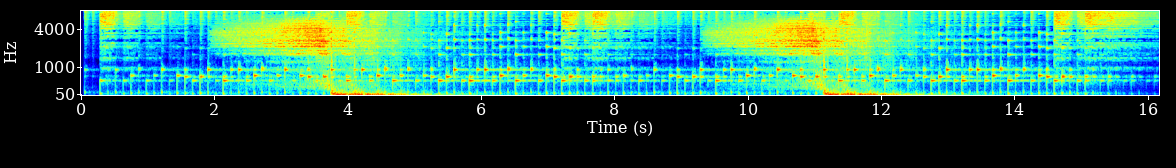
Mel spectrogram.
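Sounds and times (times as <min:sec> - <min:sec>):
deep space electronic music on Korg ES-1: 0:00.2 - 0:16.1.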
